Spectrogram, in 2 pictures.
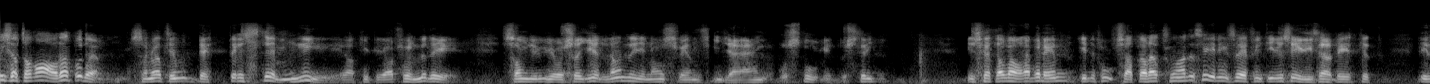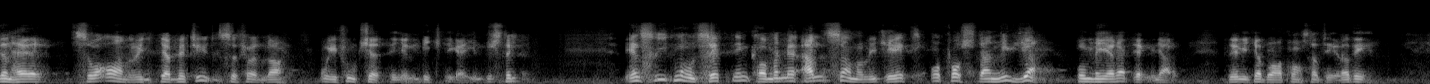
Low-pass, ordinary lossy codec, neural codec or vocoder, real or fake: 7.2 kHz; AAC, 32 kbps; codec, 16 kHz, 1 kbps, FreqCodec, larger model; fake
